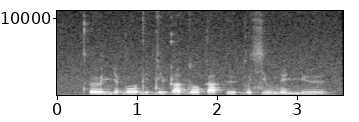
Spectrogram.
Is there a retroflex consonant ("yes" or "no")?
yes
